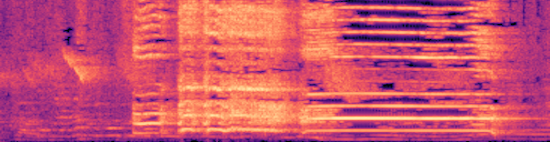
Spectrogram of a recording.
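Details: An ornamental rooster crows once in the morning in Indonesia, a loud harmonic cock-a-doodle-doo of about two and a half seconds that holds a long steady final note before dropping off.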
